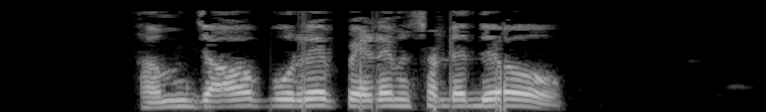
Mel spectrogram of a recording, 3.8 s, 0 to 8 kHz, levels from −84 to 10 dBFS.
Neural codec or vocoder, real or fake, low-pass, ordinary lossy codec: vocoder, 44.1 kHz, 128 mel bands every 512 samples, BigVGAN v2; fake; 7.2 kHz; MP3, 24 kbps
